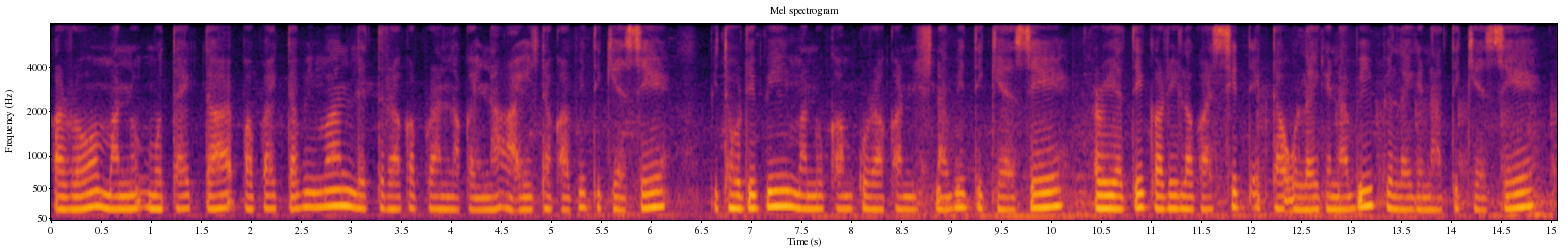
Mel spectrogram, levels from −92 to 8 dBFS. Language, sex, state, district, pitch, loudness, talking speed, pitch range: Nagamese, female, Nagaland, Dimapur, 195 Hz, -17 LUFS, 165 wpm, 190-210 Hz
